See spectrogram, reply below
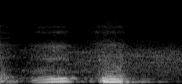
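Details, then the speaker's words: Dog snoring in both directions: two low, rumbling rasps about half a second apart, one on the breath in and one on the breath out. "porque hay gente que ronca cuando agarra el aire así de hay otra que ronca cuando lo suelta Rigoberto para los dos lados señor ahí"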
